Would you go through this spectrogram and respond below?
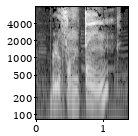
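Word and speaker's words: Bloemfontein: La otra ciudad es Bluefontaine. ¿Lo dije bien? Eh, perfecto.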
